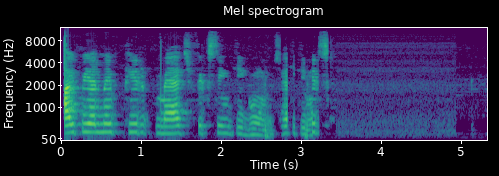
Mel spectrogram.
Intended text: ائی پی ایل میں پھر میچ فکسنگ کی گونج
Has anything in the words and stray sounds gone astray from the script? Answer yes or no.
yes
